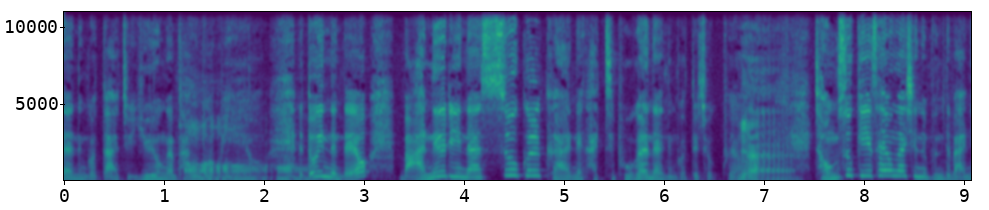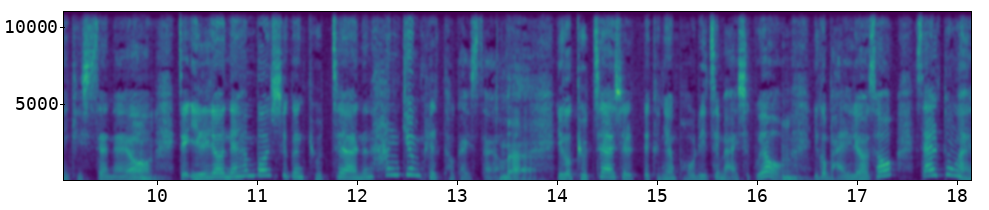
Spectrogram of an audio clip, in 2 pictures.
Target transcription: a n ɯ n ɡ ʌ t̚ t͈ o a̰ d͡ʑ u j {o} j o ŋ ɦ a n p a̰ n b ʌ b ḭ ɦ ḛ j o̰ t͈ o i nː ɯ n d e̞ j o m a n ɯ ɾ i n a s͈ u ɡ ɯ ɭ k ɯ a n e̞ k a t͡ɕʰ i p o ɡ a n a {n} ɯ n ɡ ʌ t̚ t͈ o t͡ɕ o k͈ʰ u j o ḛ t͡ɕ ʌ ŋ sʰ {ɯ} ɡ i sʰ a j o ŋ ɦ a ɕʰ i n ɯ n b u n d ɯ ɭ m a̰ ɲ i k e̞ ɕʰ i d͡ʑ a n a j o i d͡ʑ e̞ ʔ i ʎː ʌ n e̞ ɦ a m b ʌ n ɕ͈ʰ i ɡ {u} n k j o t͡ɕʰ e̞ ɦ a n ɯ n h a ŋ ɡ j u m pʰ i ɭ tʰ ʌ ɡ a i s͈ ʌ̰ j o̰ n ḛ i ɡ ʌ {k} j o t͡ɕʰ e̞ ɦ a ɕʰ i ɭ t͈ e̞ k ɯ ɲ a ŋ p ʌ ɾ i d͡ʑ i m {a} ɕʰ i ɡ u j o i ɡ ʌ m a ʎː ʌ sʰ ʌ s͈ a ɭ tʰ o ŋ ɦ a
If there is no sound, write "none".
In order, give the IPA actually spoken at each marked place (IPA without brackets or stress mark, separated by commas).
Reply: u, n, u, ɯ, k, a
